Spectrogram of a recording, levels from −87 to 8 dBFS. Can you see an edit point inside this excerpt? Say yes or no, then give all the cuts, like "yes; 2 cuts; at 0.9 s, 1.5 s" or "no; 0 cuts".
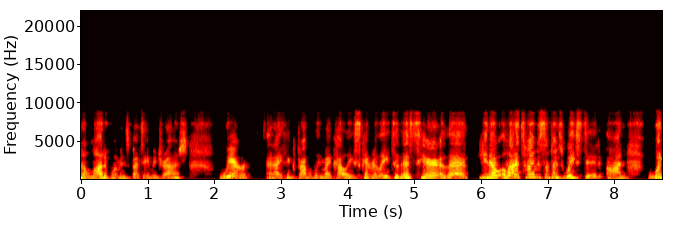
yes; 1 cut; at 5.8 s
